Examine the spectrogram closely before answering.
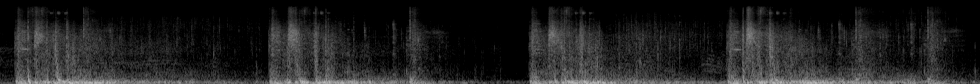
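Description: Heavy explosions boom and rumble at intervals.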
